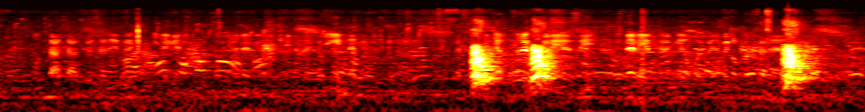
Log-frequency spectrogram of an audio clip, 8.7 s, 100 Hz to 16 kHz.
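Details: Kuvasz barking at the 2017 Kuvasz club dog show in Kishegyes (Mali Iđoš): two loud, harsh barks about half a second apart, then a single bark a few seconds later, with murmuring voices throughout.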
